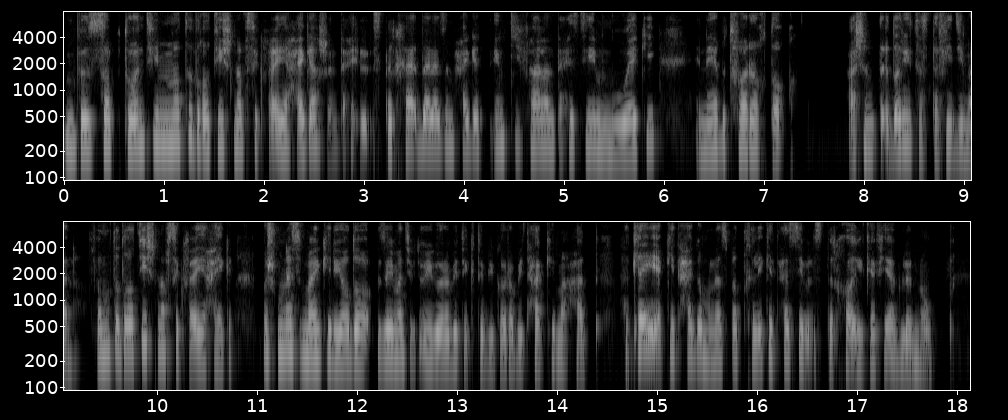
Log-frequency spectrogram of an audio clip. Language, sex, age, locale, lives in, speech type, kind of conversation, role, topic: Arabic, female, 30-34, ar-EG, Egypt, conversation, advice, advisor, إزاي أعمل روتين ثابت قبل النوم يساعدني أنام كويس؟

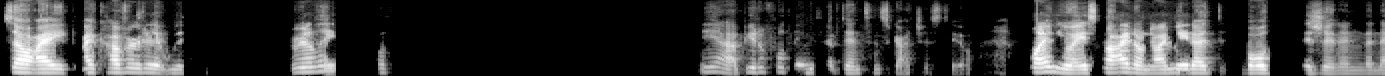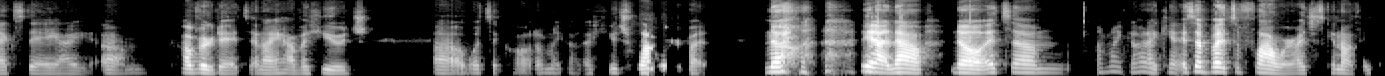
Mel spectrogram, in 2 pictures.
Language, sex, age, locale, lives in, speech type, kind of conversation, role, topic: English, female, 30-34, en-US, United States, conversation, podcast, guest, What helps you keep moving forward during difficult times?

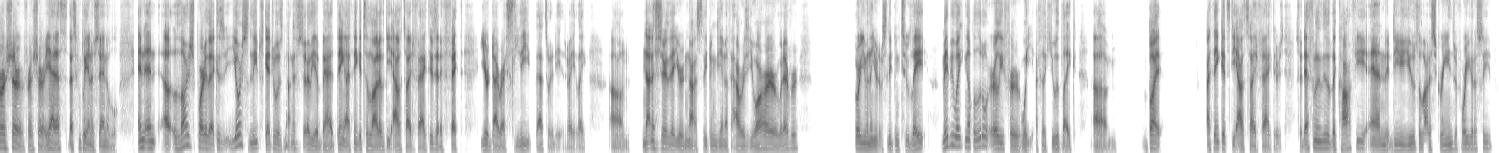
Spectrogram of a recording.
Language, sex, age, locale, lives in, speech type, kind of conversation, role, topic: English, male, 20-24, en-US, United States, conversation, advice, advisor, How can I balance my work and personal life without feeling overwhelmed?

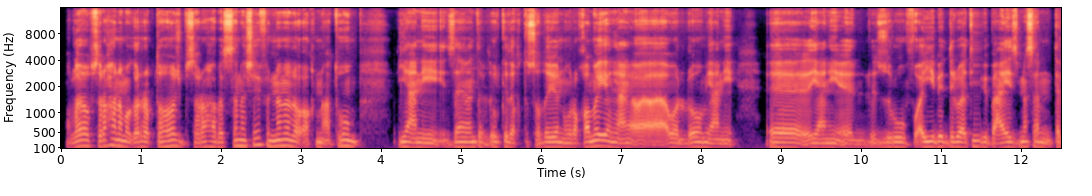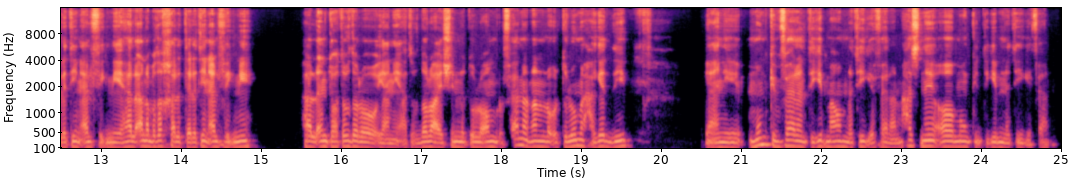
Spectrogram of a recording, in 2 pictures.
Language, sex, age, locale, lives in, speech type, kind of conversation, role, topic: Arabic, male, 20-24, ar-EG, Egypt, conversation, advice, user, الضغط للزواج أو الارتباط حسب توقعات الأسرة والمجتمع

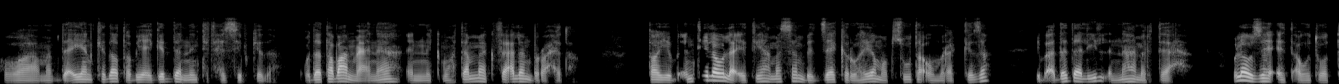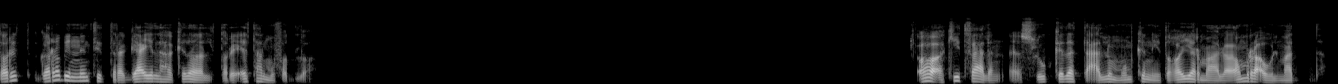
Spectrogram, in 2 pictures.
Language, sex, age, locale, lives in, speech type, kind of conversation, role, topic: Arabic, male, 25-29, ar-EG, Egypt, read, expert-assistant, expert, يعني إيه لما ناس يقولوا إن في طرق تعلم مختلفة؟ إزاي نعرف أي واحدة فعلاً بتشتغل معانا؟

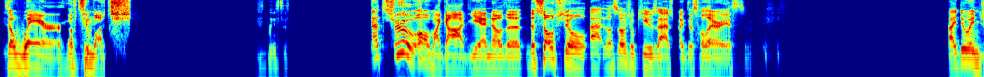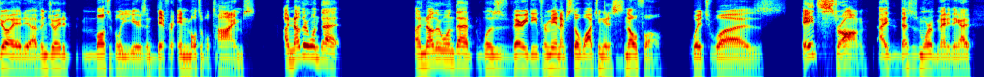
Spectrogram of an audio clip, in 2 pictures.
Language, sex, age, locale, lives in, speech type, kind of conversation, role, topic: English, male, 20-24, en-US, United States, conversation, unstructured, none, Why do some TV shows become so popular?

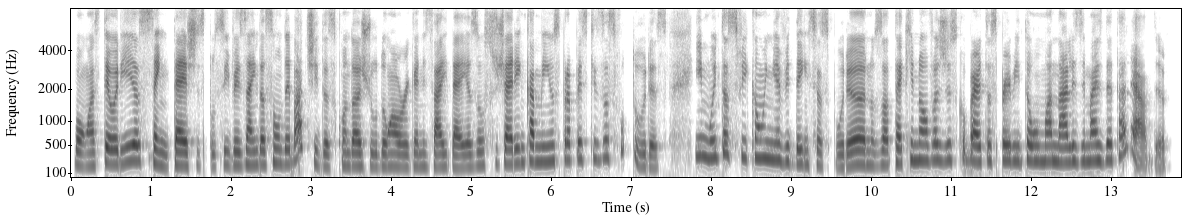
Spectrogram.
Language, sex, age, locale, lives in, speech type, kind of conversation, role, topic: Portuguese, female, 30-34, pt-BR, Spain, read, expert-assistant, expert, Se existirem outros universos além do nosso, como isso poderia mudar o que acreditamos sobre a vida e o universo?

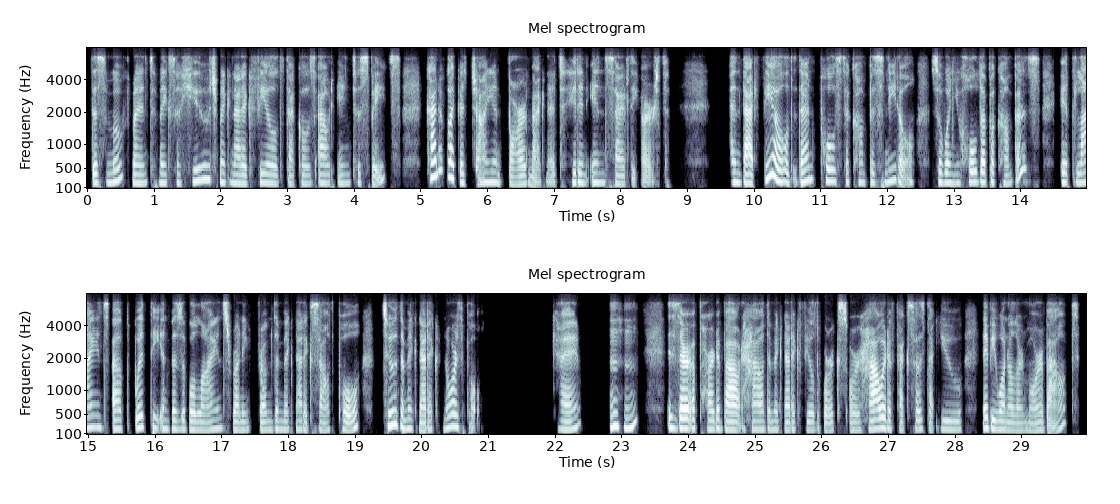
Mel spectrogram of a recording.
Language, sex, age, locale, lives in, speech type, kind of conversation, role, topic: English, female, 30-34, en-US, United States, read, expert-assistant, expert, How does a compass always point north?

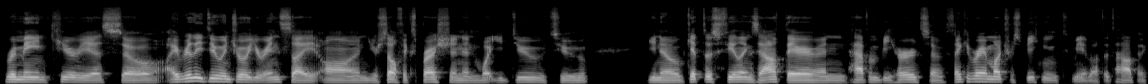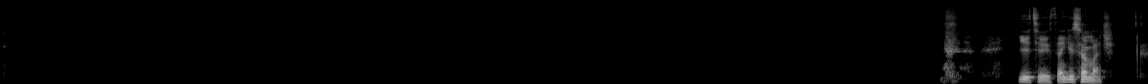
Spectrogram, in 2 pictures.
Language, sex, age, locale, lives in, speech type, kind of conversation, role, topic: English, male, 30-34, en-US, United States, conversation, podcast, host, In what ways does expressing yourself shape who you are and how you connect with others?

